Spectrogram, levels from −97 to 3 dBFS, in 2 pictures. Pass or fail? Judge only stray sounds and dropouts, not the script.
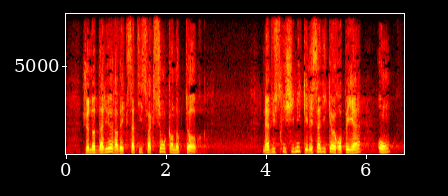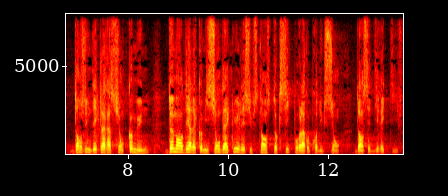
pass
